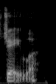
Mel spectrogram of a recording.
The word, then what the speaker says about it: Jayla: My It's actual name is Jayla. Okay, Two syllables as well.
